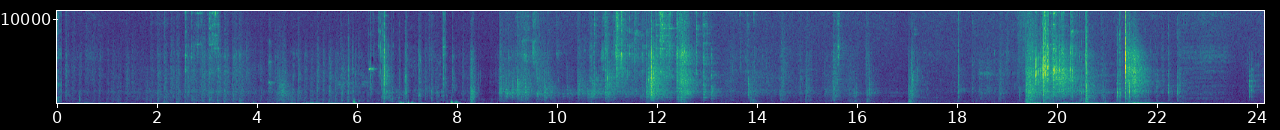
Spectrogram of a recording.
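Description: Scattered knocks, clicks and rustles of someone moving about a room and handling things: a door, and keys being set down. A louder stretch of knocking and rustling comes near the end.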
